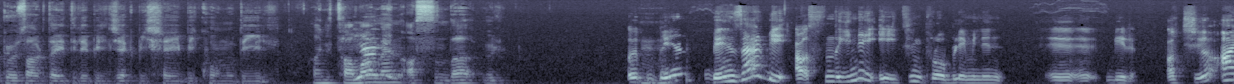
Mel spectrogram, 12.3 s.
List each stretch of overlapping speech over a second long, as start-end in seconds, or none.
none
